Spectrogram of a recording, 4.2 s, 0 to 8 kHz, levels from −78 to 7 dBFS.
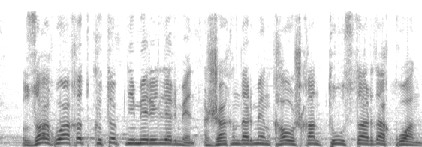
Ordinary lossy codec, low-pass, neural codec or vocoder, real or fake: none; 7.2 kHz; none; real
